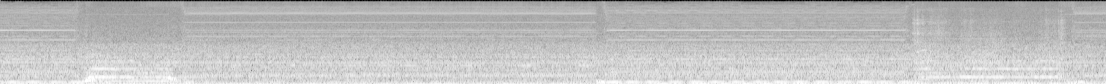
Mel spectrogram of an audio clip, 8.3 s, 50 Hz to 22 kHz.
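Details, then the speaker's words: 3D printer X carriage with new webcam bracket, during auto levelling: stepper tones rise and fall over a coarse low rumble; owner suspects a loose linear bearing on the smooth rods, possibly a ball out, recently greased. "know this noise, I'm pretty sure it's the linear bearings rotating in at least one of the bearings, and it's so bad it's making me think that somehow one of the balls has come out and they're very loose."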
